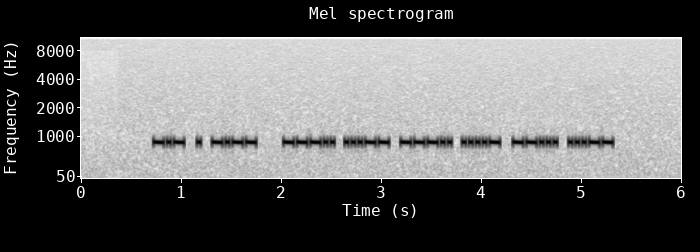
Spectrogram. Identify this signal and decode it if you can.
Morse code, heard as a keyed tone, hand-sent with a paddle, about 35 wpm, 850 Hz. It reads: KEY 838473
